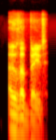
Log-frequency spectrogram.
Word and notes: overbid: British English

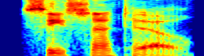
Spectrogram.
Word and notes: seicento: American English

